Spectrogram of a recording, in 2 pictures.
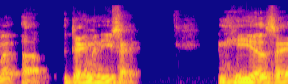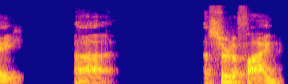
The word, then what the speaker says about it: Ise: us, a guy by the name of Damon Ise, and he is a certified flight instructor. Is it spelled DAMONDISSA? It's Damon, DAMON, and it's ISE, but he pronounces Ise.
